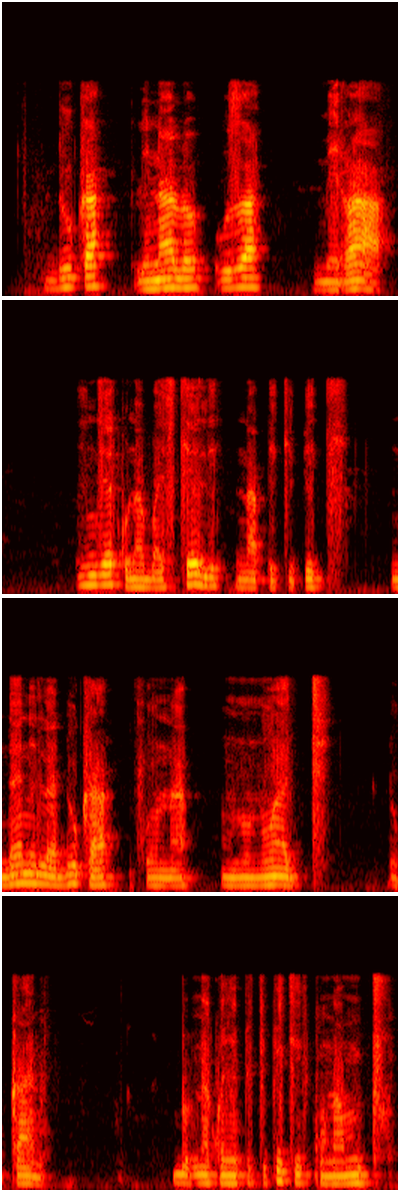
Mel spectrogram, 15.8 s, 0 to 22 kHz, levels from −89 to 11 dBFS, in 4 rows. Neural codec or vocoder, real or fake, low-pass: none; real; 7.2 kHz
